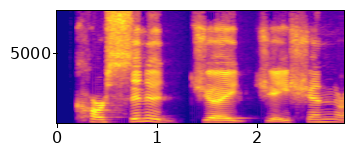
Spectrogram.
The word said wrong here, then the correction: carcinization: How is it pronounced? – Carcinization. – Carcinization.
